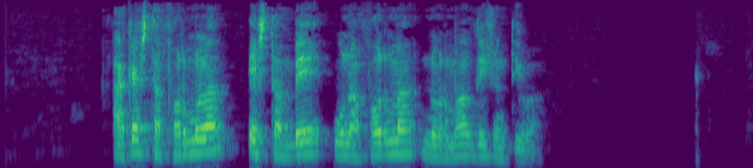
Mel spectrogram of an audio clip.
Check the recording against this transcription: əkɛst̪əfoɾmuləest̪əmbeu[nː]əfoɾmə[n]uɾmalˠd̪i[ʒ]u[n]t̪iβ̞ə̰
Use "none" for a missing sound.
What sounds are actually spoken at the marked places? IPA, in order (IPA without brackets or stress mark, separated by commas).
n, n, ʒ, n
